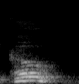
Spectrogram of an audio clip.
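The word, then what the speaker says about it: Kull: O pessoal chama de Cool, essa pronúncia mesmo, Cool, mas se escreve Cool, né?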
